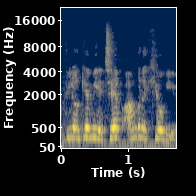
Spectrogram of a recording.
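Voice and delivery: hammed-up angry threat; mock threat. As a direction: yell a joking threat. Threatening taxi passenger.

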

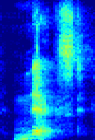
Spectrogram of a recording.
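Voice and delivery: imperious acted order; villain's command. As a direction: call for the next one like a gloating villain. Villain orders next target.

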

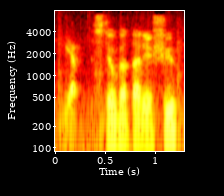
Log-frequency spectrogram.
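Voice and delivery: talking through a blocked nose; stuffy, congested voice. Real, not acted. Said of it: "stuffy-nosed and sneezing all the time".

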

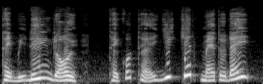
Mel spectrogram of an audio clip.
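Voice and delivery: loud, alarmed protest; acted outraged shout. A narrator's reading. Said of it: "hét lên".

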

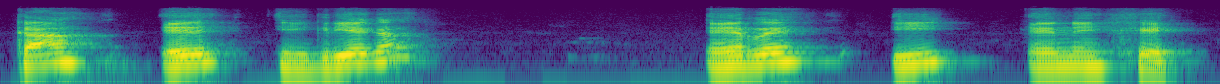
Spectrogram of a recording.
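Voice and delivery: slow letter-by-letter spelling of "K E Y R I N G". Shown as a demonstration. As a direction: spell "K E Y R I N G" slowly, one letter at a time.

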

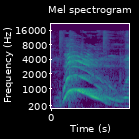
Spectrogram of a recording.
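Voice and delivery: high loud party whoop; excited whoop. Real, not acted. Cheering, drinking tequila.

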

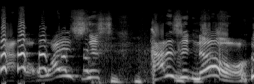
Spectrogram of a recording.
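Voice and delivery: puzzled laughing question; confused high voice. Retold or imitated. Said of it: "I'm like".

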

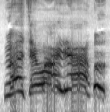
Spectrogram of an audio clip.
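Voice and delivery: loud alarm rising to a high cry; play panic. Pretend. Player facing a giant puppy monkey baby, mounting panic. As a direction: build from alarm to a frantic high yell. Giant monster appears in game.

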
